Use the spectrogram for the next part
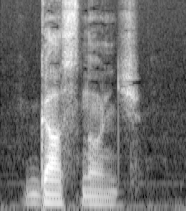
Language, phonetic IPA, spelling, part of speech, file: Polish, [ˈɡasnɔ̃ɲt͡ɕ], gasnąć, verb, Pl-gasnąć.ogg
